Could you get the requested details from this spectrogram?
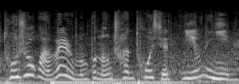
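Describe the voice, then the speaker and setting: A woman with a Northeastern Mandarin accent plays the scolding straight man in a comic dialogue. Her voice sits fairly high and moves in lively, wide swings, with music playing behind her. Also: fairly quick. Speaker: comic partner.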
